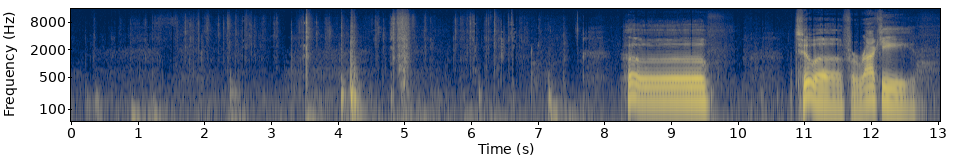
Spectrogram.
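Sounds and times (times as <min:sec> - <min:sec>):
foil wrapper crinkling and tearing: 0:01.2 - 0:06.9.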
